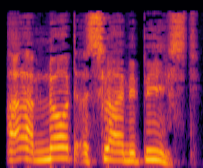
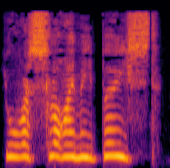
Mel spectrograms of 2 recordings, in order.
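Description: First: High, loud, stressed denial; indignant earthworm. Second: Slow, very high shouted insult; jeering centipede. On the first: Earthworm rebutting centipede's insult, indignant. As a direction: protest loudly, leaning on "not". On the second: Centipede insulting the earthworm, jeering shout. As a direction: stretch the insult out, loud and high. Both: Acted.

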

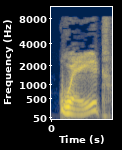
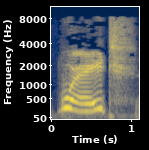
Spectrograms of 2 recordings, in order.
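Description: First: Said in the usual way. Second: Wait pitched much higher, rising. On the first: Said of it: "first take of plea". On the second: Acted. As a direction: push the second wait up high. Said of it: "second take, much higher".

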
